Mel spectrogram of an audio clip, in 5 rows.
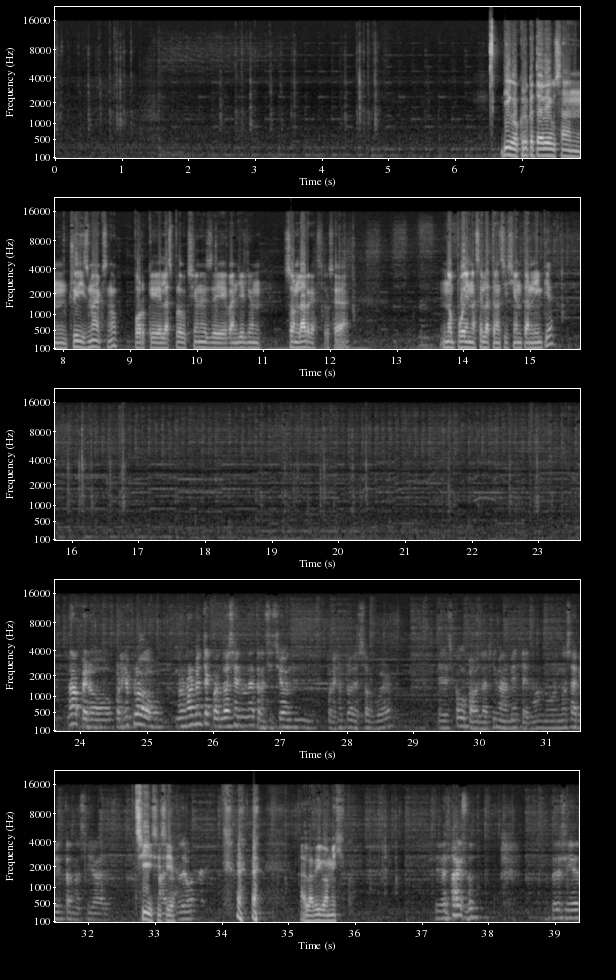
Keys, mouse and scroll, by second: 0.3 f, 0.8 shift+middle click, 1.4 middle click, 1.8 ctrl+click, 2.7 click, 3.2 f, 3.4 click, 3.7 ctrl+click, 4.5 shift+middle click, 5.8 shift+click, 6.2 click, 7.6 middle click, 8.1 shift+middle click, 8.7 middle click, 9.3 click, 10.3 f, 10.4 click, 12.2 ctrl+z, 13.1 z, 13.8 f, 13.9 click, 14.1 shift+middle click, 14.8 scroll up 1, 14.8 z, 15.1 middle click, 16.1 alt+shift+z, 16.9 shift+middle click, 17.5 click, 18.8 middle click, 19.3 alt+z, 20.4 ctrl+z, 20.5 ctrl+click, 21.7 click, 21.8 middle click, 22.6 shift+middle click, 23.6 middle click, 23.7 middle click, 26.0 click, 30.3 shift+f, 30.5 click, 32.0 ctrl+z, 32.9 z, 33.0 click, 34.8 f, 35.0 click, 36.4 ctrl+z, 36.9 z, 37.0 click, 37.8 middle click.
